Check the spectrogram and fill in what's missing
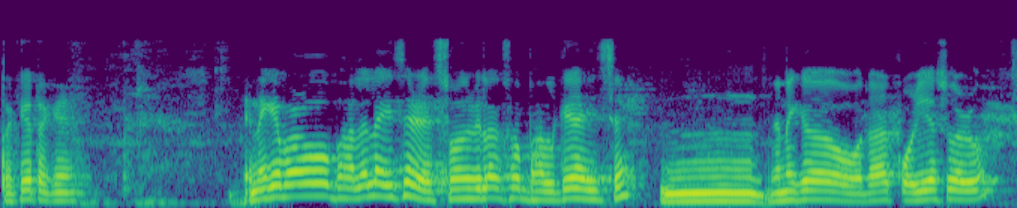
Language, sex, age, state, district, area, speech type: Assamese, male, 18-30, Assam, Tinsukia, rural, spontaneous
